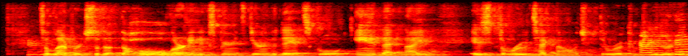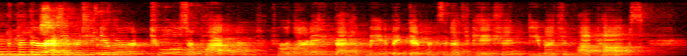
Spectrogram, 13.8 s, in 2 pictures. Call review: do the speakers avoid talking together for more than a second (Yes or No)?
No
